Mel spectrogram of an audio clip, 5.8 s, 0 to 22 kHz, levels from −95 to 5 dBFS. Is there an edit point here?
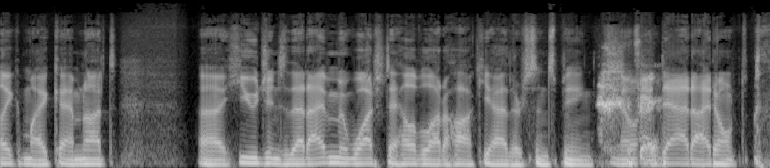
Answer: yes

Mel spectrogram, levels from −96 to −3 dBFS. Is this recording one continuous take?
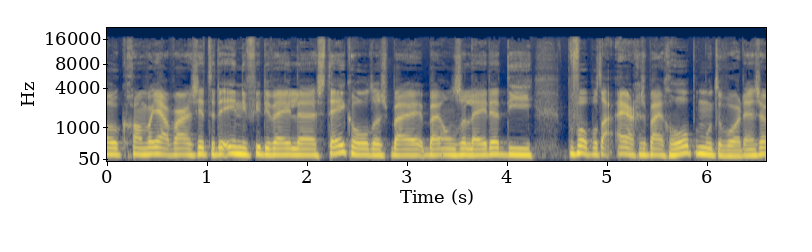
yes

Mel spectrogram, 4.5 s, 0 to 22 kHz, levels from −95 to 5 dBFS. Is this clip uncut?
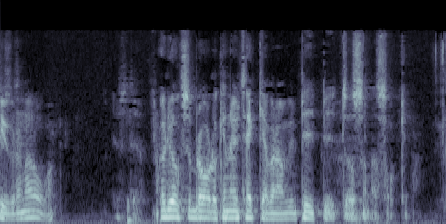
yes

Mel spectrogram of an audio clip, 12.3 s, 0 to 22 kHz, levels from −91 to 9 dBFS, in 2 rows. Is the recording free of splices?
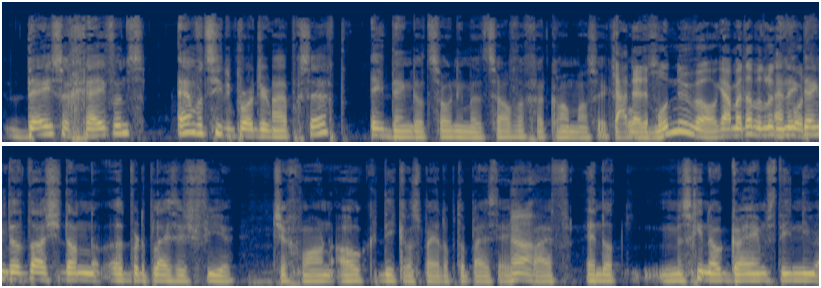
no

